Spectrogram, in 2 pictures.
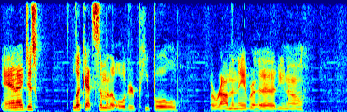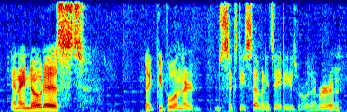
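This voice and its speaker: A man in his late twenties muses aloud about growth and belief, wandering from thought to thought in an easy, reflective way. His voice sits at an ordinary middle pitch, and soft music plays faintly behind him. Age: 20s. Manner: reflective, rambling, self-talking. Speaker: vlogger. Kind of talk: casual motivational monologue.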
